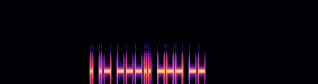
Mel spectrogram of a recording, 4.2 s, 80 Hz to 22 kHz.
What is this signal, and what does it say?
Morse code, heard as a keyed tone, about 40 wpm, 700 Hz. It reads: EA8OM
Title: Call Signs Repeated 3x - 40wpm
